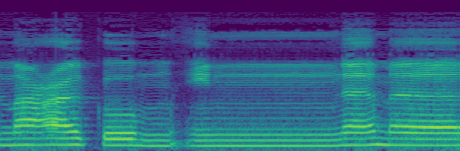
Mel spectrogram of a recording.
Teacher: معکم کسی بھی حرکت والے حرف کو کھینچنا نہیں، میم ساکن کے بعد حمزہ آیا ہے، اظہار شفی ہوگا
